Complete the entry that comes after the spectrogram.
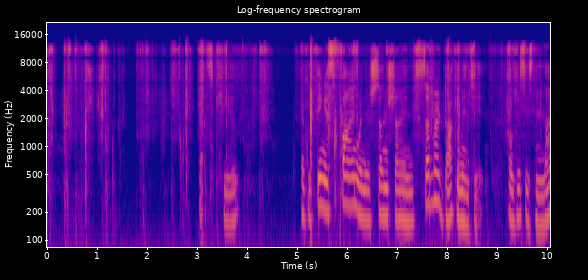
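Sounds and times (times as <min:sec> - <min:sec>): paper cards rustling and tapping: 0:00.0 - 0:10.0.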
